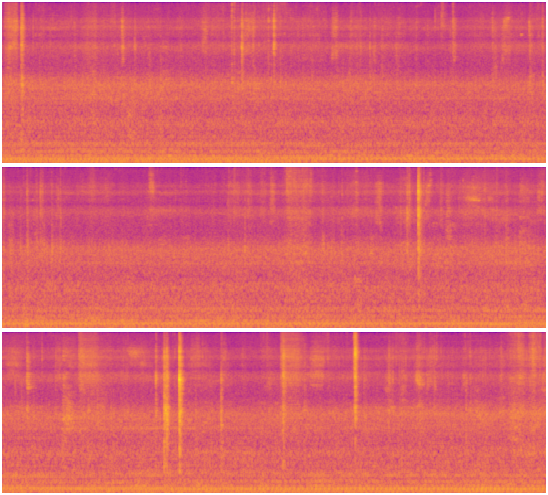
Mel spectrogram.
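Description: Steady running noise inside a diesel passenger train carriage: a continuous low engine hum and track rumble, with faint scattered ticks and one sharp click about nineteen seconds in.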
